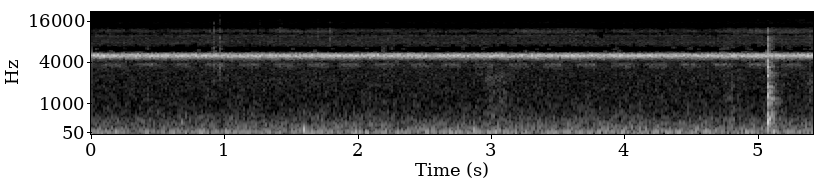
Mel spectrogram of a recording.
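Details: Bell cricket chirring in a sleep-music mix, a steady high ringing tone held unbroken throughout, with faint crackles of a campfire and one sharp pop near the end.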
